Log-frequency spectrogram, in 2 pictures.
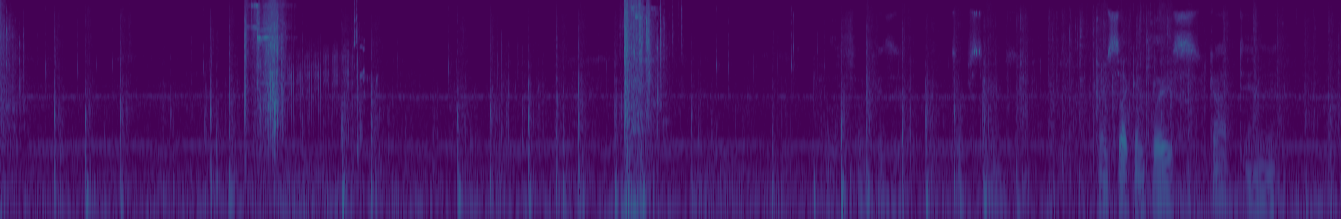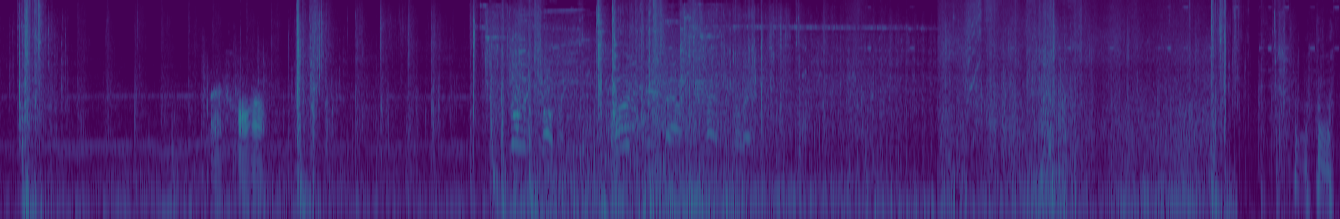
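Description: Footsteps tap quickly on a hard floor.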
